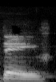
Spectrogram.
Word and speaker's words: Dav: There's this cartoonist / children's book author named Dave Pilkey. It's spelled D-A-V, but it's pronounced Dave.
